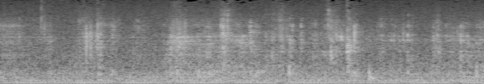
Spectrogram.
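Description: A person chewing a crunchy hard-shell taco, with irregular sharp crunches of the shell breaking between the teeth.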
